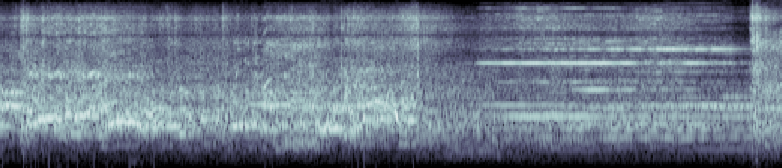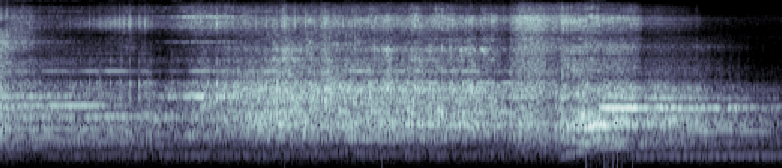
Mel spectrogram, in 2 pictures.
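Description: Film trailer soundtrack: a dense, noisy mix of effects gives way to a held drone of steady tones, cut by one sharp hit about six seconds in, then swells again just before the title card.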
